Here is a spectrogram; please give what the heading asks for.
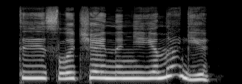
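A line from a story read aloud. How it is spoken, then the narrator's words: Thin little voice. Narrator (Russian): тоненьким голоском спросила бывшая мучительница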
